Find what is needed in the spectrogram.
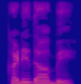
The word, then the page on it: ಕಡಿದಬ್ಬೆ: kaḍidabbe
